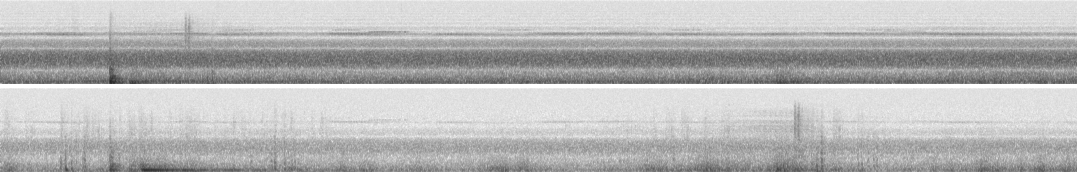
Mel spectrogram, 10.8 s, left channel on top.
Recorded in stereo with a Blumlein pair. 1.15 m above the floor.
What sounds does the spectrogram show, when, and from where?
0.0 s an insect: 50° left
1.1 s a cupboard door: 60° left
